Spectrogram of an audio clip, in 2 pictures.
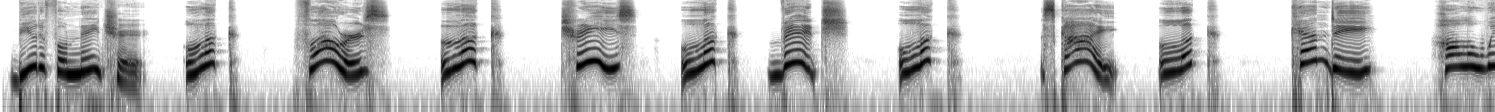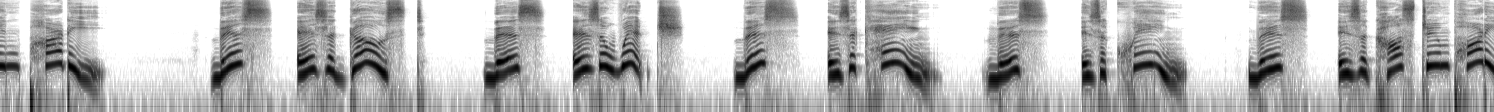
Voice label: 英文 绘本

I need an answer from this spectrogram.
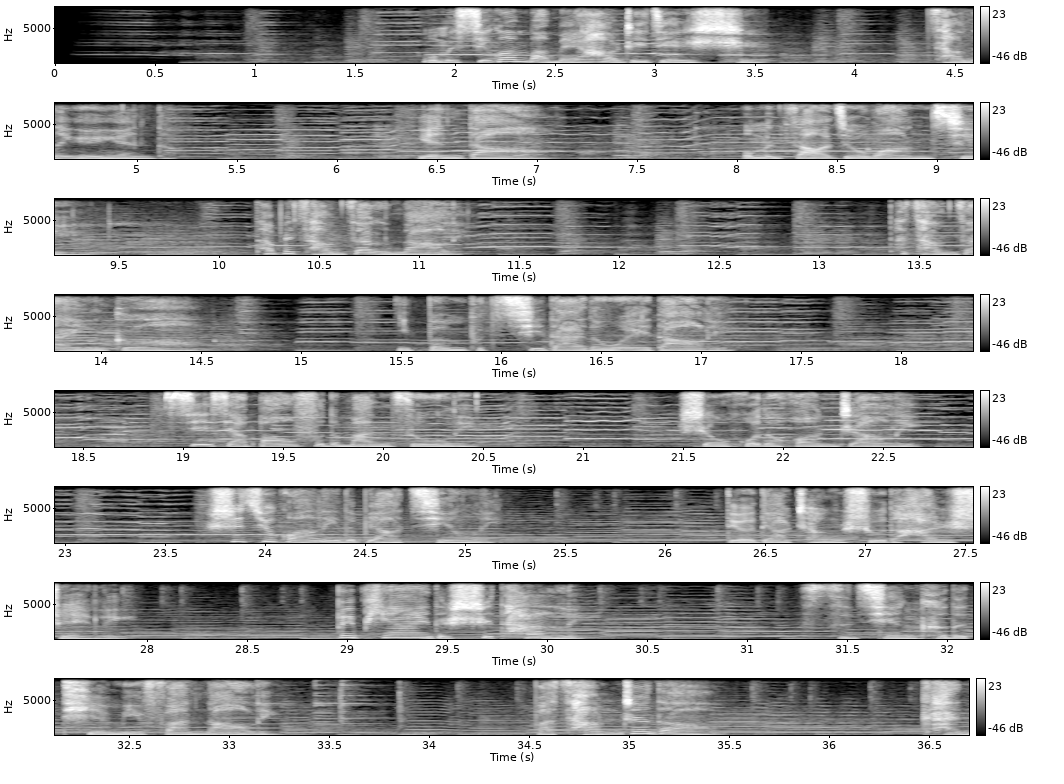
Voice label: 美好灵动广告旁白

